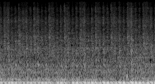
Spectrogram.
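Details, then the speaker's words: Talbot Express on its first proper test drive after engine mount and valve work; low idle with a rapid, steady puffing pulse at each firing, a small blowing exhaust leak, otherwise quiet. "so we've got a little bit of a blow on that exhaust but they do full exhaust systems the whole lot for them so i might just have to get one of them luckily i can't see any leaks at the moment sounds quite quiet other than that exhaust leak"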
